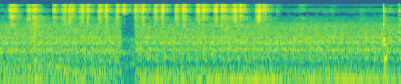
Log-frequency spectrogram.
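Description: A steady low mechanical hum, like a small motor or fan running, with a very brief dropout a little over a second in.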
